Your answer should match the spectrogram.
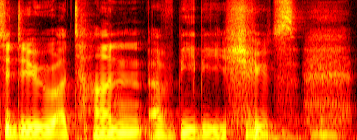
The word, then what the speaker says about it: bebe: And then I used to do a ton of BB shoots. Bebe is the French pronunciation, but BB, I did a bunch of their campaigns.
